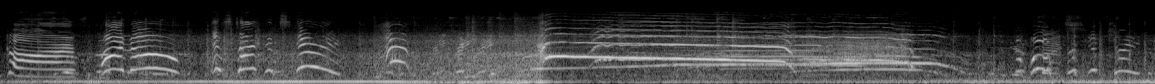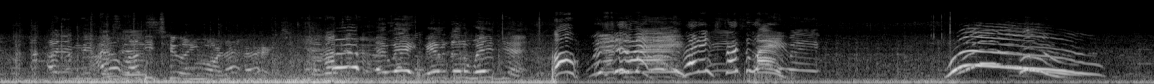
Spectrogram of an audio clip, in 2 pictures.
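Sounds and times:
miniature train engine hum: 0:00.0 - 0:23.0
riders whooping: 0:03.8 - 0:04.2, 0:05.3 - 0:11.4, 0:14.6 - 0:15.6, 0:20.9 - 0:23.0
voices holding long woo: 0:05.3 - 0:10.8, 0:21.0 - 0:23.0.

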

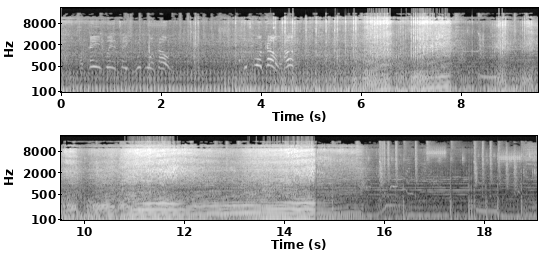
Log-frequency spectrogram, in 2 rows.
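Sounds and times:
atv engine revving: 0:00.0 - 0:16.2.

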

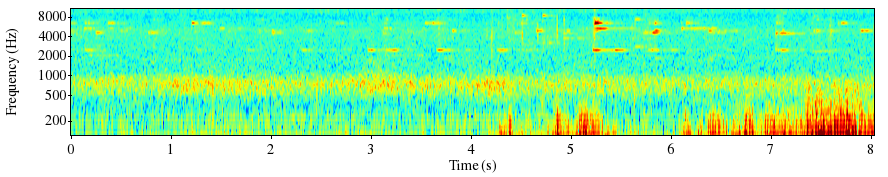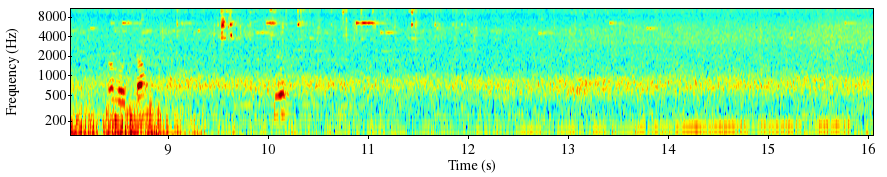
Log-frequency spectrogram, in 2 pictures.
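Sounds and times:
low outdoor background: 0:00.0 - 0:16.0.

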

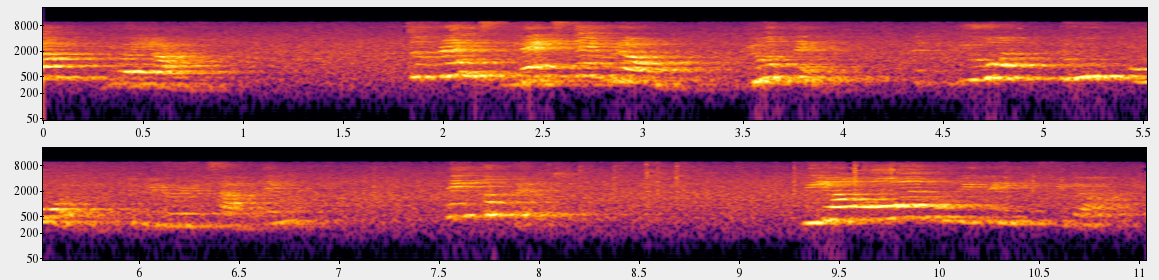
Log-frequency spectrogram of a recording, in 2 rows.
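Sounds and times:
woman speaking: 0:00.0 - 0:01.0, 0:01.8 - 0:08.4, 0:09.3 - 0:11.0.

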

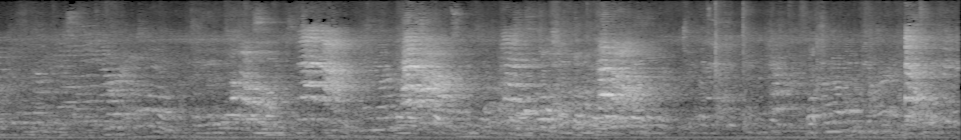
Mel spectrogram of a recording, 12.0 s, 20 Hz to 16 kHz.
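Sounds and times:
children chattering and calling: 0:00.0 - 0:12.0.

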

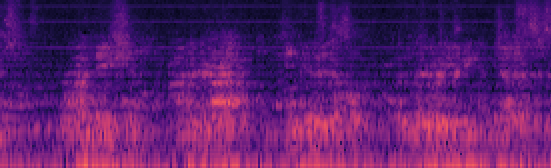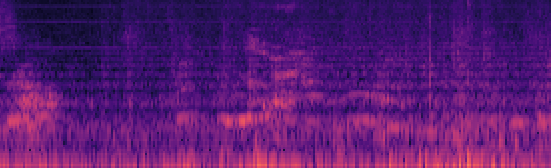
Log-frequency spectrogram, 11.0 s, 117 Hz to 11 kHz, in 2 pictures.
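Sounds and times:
low room rumble: 0:00.0 - 0:11.0
people shuffling in chairs: 0:06.4 - 0:11.0.

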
